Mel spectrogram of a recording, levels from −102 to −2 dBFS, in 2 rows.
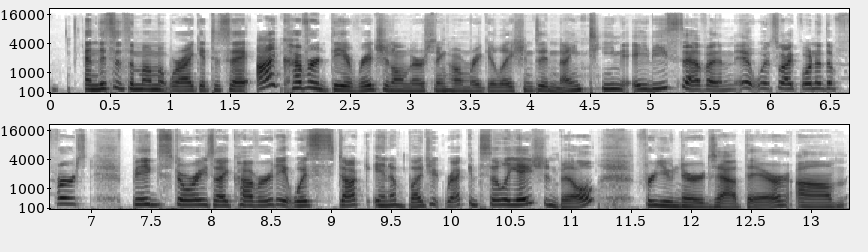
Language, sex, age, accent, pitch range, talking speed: English, female, 50-69, American, 185-230 Hz, 200 wpm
